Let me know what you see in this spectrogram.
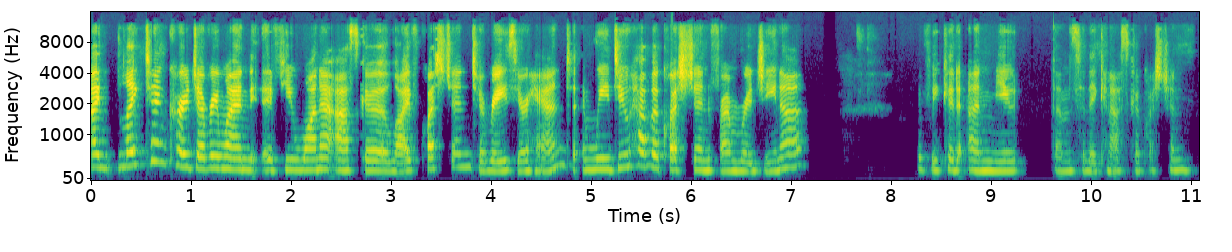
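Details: Adult woman speaking; normal voice.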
